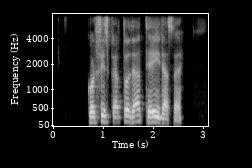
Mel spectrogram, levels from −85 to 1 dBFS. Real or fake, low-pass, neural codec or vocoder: fake; 7.2 kHz; codec, 16 kHz, 2 kbps, X-Codec, HuBERT features, trained on balanced general audio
